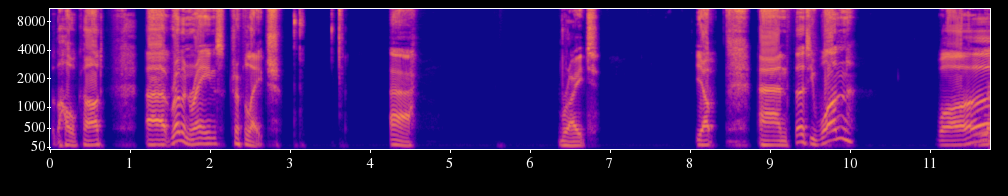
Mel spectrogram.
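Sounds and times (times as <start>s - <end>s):
speech: 0.2s - 3.0s, 4.3s - 4.6s, 6.4s - 6.9s, 8.1s - 10.2s, 11.1s - 11.7s
computer mouse clicking on a link: 3.0s - 3.7s
short vocal sound: 11.2s - 11.7s.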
